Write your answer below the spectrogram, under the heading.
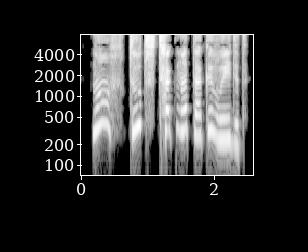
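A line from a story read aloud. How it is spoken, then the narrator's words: Laughing. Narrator (Russian): рассмеялась она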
